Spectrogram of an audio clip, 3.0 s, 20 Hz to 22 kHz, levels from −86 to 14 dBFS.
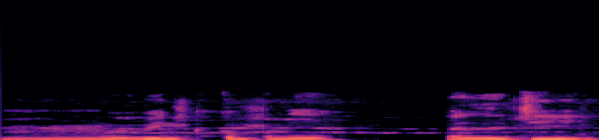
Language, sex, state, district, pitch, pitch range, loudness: Hindi, male, Bihar, Kishanganj, 105 Hz, 105-115 Hz, -19 LUFS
